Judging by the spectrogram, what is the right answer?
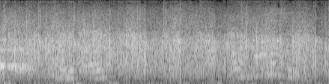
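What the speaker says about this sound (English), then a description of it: "You can clap as a church." A church congregation at a Sunday service claps together, a dense, steady round of applause filling the room with speech faintly mixed in.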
